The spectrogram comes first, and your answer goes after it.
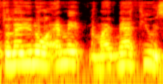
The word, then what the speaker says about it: Mathieu: right oh just to let you know my matthew is spelled yes yes h-i-e-u yes correct it's french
